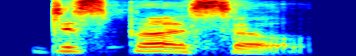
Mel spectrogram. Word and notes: dispersal: Indian

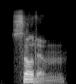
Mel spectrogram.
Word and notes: Sodom: British English

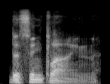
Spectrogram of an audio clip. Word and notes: disincline: British English

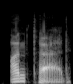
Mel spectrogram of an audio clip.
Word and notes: UNCTAD: American English

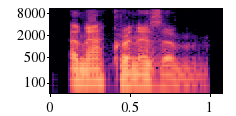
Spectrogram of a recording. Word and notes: anachronism: British English

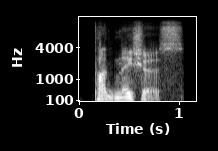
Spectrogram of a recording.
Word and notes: Pugnacious: British English

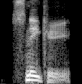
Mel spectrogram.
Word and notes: sneaky: British English

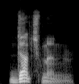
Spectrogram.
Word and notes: Dutchman: British English

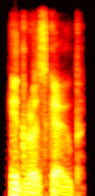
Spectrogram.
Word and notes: Hygroscope: British English

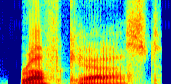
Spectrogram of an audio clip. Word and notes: roughcast: American English

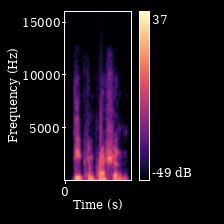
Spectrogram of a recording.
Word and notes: decompression: American English

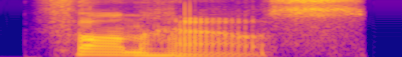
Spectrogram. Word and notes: farmhouse: British English

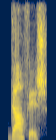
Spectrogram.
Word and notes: garfish: Indian

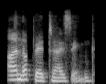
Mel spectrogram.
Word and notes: Unappetizing: Indian

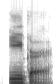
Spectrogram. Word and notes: eager: American English

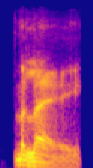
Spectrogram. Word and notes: Malay: British English

